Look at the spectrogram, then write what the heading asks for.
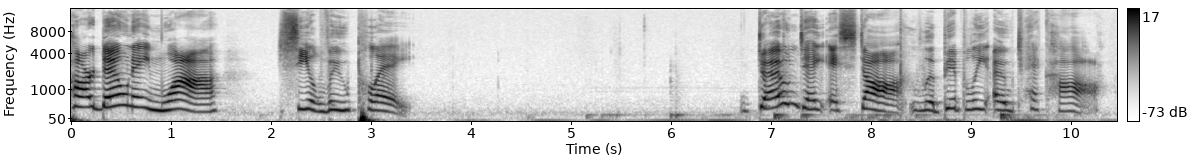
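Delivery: Southern American accent. Speaking French and Spanish for fun, in a Southern American accent. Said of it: "In like a Southern American accent".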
